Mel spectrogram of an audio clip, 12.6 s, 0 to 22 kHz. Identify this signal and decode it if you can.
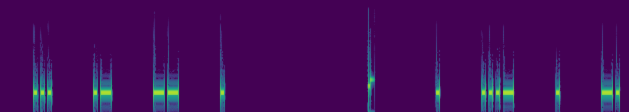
Morse code, heard as a keyed tone, about 17 wpm, spaced as for 8 wpm, 700 Hz. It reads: SAME EVEN
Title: 4x Character Spacing - Top 200 Words - 17wpm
